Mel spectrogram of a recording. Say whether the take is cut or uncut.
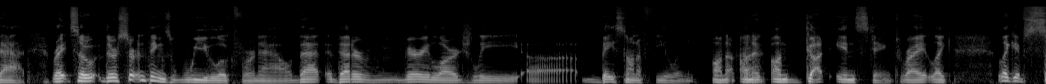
uncut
